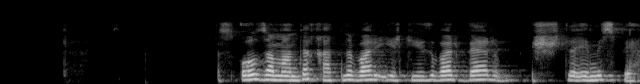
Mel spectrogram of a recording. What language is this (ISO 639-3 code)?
kaz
